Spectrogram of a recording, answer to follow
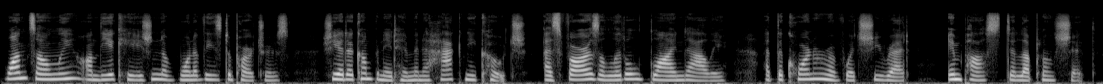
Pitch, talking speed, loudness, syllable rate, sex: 215 Hz, 195 wpm, -20 LUFS, 5.6 syllables/s, female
